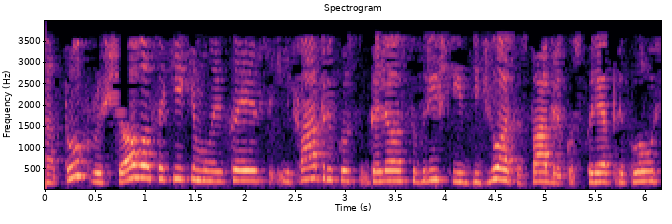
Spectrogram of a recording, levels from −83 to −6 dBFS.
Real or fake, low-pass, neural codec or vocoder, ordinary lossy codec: real; 3.6 kHz; none; MP3, 16 kbps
